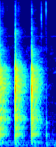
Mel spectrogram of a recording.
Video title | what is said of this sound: INCRÍVEL E DELICIOSO! FAÇA ASSIM O SEU HAMBÚRGUER DE FORNO E SURPREENDA A TODOS! Faça e venda | Quando eles estão congelados, eles ficam assim, ó. Com som de pedra.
